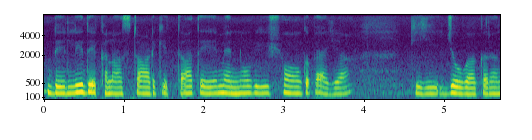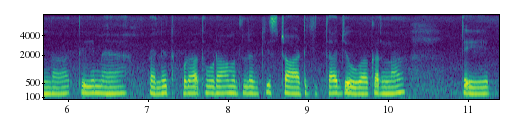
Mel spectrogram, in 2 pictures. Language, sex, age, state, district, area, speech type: Punjabi, female, 30-45, Punjab, Gurdaspur, urban, spontaneous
